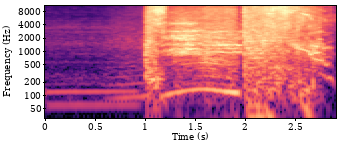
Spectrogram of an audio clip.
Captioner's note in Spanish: motor del vehículo zumbando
